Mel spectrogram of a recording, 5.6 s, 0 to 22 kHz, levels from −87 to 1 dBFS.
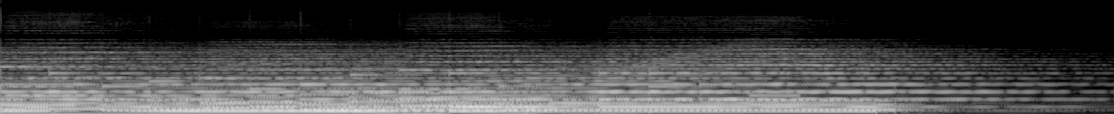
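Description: Channel delay (comb filtering) runs throughout the clip. One channel trails the other by only a few samples, well under a tenth of a millisecond. When the two are summed to mono, the content they share cancels at evenly spaced frequencies, and with so short an offset the first notch falls high, around 7 kHz. The result is a dulled, slightly hollow top end, with the upper detail thinned by fixed notches that stay put from start to finish.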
